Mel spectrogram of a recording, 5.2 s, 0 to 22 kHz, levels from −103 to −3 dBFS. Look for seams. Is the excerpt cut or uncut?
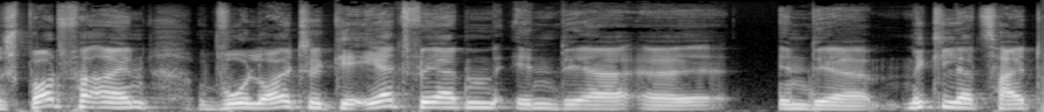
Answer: uncut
